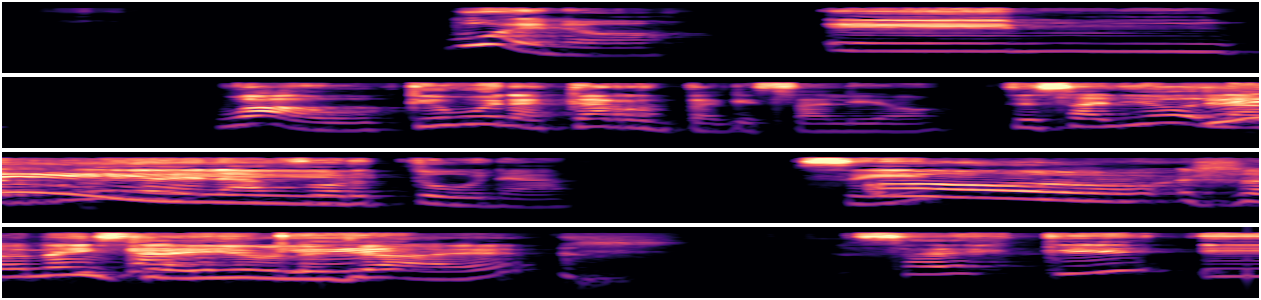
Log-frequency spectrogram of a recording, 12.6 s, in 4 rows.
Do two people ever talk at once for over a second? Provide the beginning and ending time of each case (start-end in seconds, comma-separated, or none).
6.1-7.3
